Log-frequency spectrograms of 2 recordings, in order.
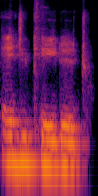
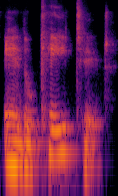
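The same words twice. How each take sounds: First: The middle T is a soft R-like tap. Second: The middle T is a strong, clear T. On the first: "the T and D in the middle, they become a soft R" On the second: "en inglés británico la T es fuerte"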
